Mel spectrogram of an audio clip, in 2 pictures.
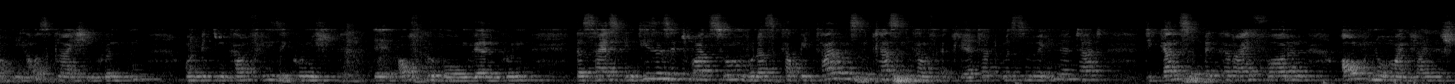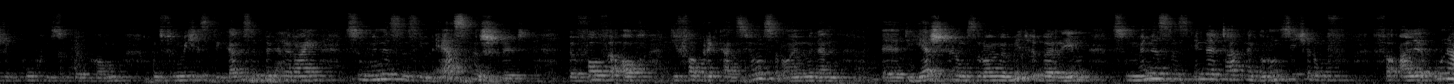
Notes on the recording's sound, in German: Der Gegengipfel von attac Schweiz zum Weltwirtschaftsforum fand am 29.und 30.01.2010 an der Uni Basel statt. Der Beitrag ist im wesentlichen ein Live Mitschnitt der Abschluss-Konferenz.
